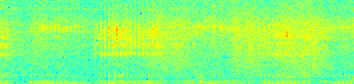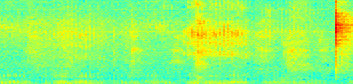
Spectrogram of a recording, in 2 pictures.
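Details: House cat being petted by a four-month-old baby, purring in a rhythmic low throb, each breath cycle close to a second long, with a soft hiss of rustling and a sharp tap at the end.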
